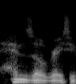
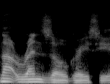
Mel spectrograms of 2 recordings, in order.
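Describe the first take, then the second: First: The first name begins with an H sound. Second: The first name begins with an English R sound. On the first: The speaker calls it right. "it's Henzo Gracie" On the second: The speaker calls it wrong. "like it's not Renzo Gracie"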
